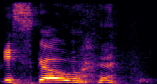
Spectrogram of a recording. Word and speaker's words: Isco: Rhymes with disco. Is Isco. Just take the D off disco, man.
